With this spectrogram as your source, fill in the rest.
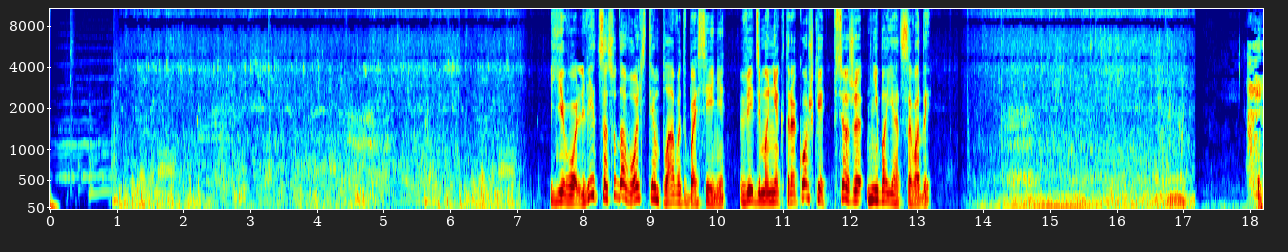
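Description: Water splashes gently in a pool.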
